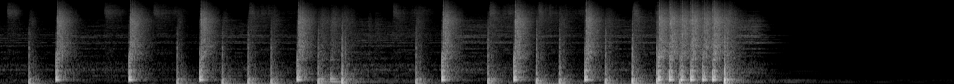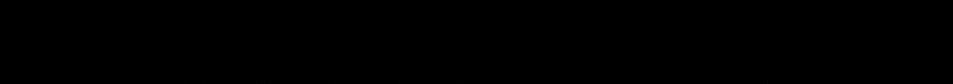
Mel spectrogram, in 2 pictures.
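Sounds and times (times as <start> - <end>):
snare drum: 0.0 - 7.6.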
